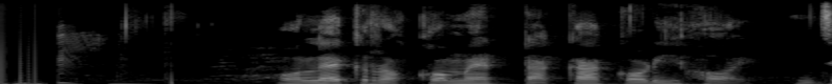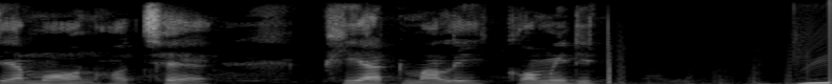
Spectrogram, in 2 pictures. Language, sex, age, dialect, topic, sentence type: Bengali, male, 25-30, Jharkhandi, banking, statement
